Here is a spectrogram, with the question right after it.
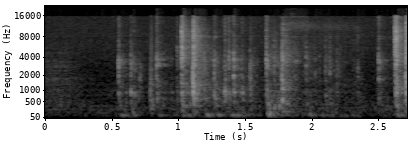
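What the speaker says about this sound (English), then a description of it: "You can probably hear all my typing." Someone types on a computer keyboard nearby, with irregular bursts of clicking keystrokes and a few louder key taps. The typing sounds alone, with no talking.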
